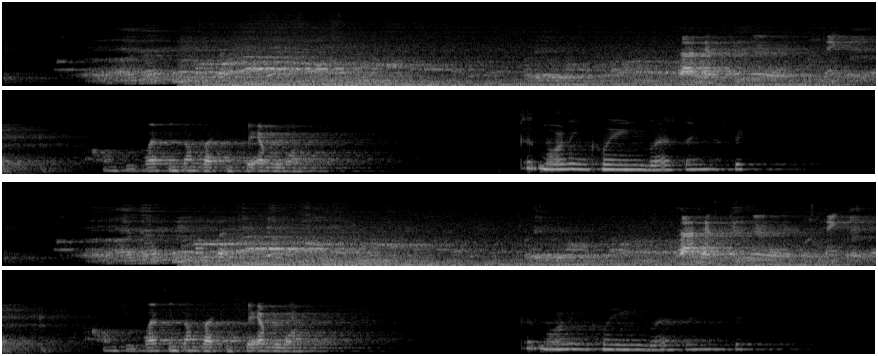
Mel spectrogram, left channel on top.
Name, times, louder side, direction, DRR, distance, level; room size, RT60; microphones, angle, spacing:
voice 1, 0.7-6.0 6.6-8.6, right 1 dB, 75° right, -3 dB, 3.3 m, -41 dB
voice 2, 1.4-2.3 3.3-3.4 4.5-5.0 5.6-7.9 8.2-8.4 8.7-8.8 9.1-9.3 9.6-11.9, right 1 dB, 25° right, 4 dB, 0.9 m, -35 dB
sound 1, 1.7-8.4, equal, 40° left, 2.0 m, -35 dB
voice 3, 13.9-16.2, left 5 dB, 85° left, 8 dB, 0.4 m, -35 dB
19.5 x 15.0 x 2.6 m, 2.3 s
head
